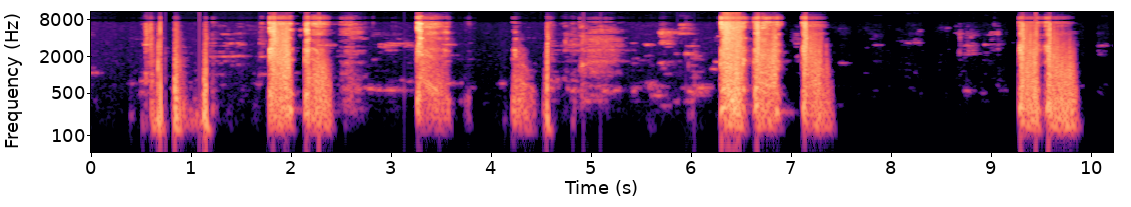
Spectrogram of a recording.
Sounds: Cough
